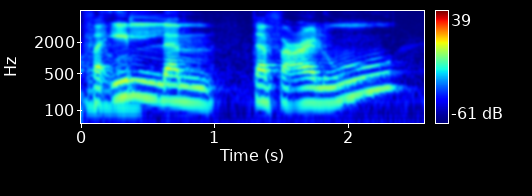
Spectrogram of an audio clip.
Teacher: without غنة without غنة yes just merge them · Term: إدغام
